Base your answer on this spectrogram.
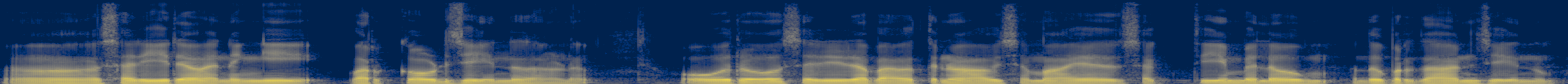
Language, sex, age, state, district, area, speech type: Malayalam, male, 18-30, Kerala, Alappuzha, rural, spontaneous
